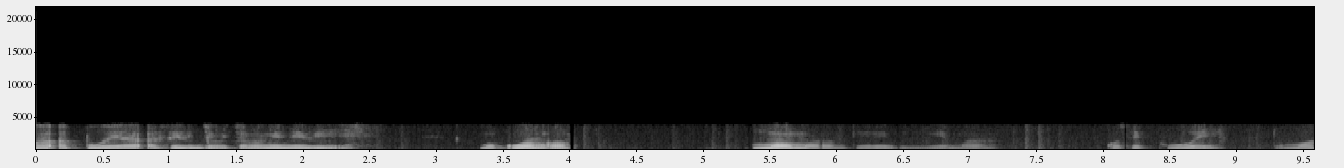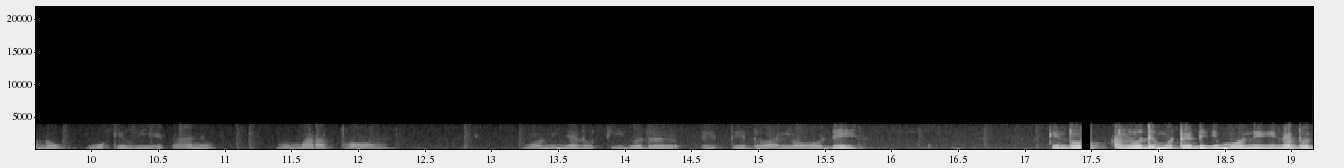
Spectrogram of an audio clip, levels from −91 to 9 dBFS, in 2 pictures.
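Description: At 4.0 s, packet loss on the ADPCM call cuts a hard 40 ms hole, about two packets. The decoder's predictor loses track, so the sound resumes slightly distorted. Another 20 ms gap follows at 8.16 s. From 6.13 to 7.25 s, after the input drops by about 22 dB, automatic gain rises by about 4 dB. Sound and room noise swell together. It rises again from 8.47 to 12.28 s. At 17.22 s, automatic gain falls by about 3 dB, sinking until 19.01 s. Within that fade, an 80 ms loss from 17.42 to 17.52 s leaves a longer hole.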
